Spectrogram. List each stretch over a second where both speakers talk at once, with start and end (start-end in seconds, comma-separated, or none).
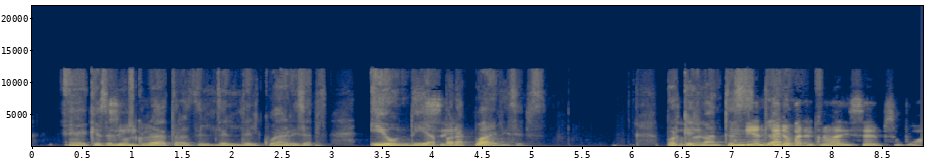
6.4-7.8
